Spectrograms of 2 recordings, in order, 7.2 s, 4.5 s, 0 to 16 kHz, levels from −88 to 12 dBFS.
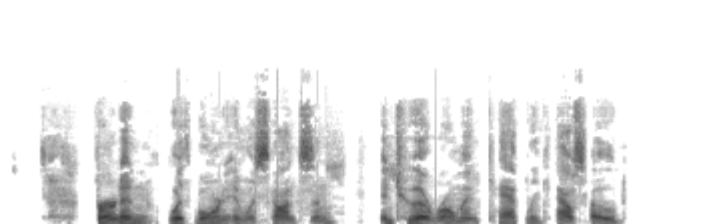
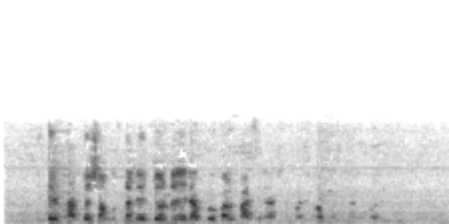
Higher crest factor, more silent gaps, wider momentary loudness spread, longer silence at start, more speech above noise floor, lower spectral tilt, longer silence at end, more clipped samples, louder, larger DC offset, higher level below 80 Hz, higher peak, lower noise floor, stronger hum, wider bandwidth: about the same, 20 dB vs 16 dB; first, 0.79-0.93 s, 1.61-1.67 s, 3.47-3.53 s, 3.65-3.78 s, 4.80-4.86 s, 5.18-5.23 s, 5.50-5.54 s vs none; first, 19 LU vs 15 LU; about the same, 0.4 s vs 0.45 s; first, over 70 dB vs 34 dB; first, -4 dB/octave vs -2.5 dB/octave; first, 1.05 s vs 0.75 s; neither; second, -20 LUFS vs -16 LUFS; neither; first, -60 dBFS vs -68 dBFS; about the same, -2 dBFS vs -2 dBFS; first, under -90 dBFS vs -50 dBFS; neither; first, 10.5 kHz vs 7.2 kHz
